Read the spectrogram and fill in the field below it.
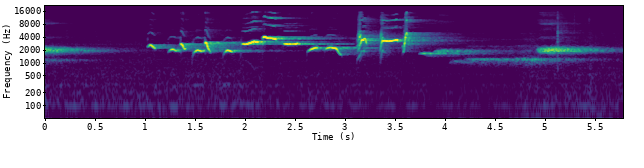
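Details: Morning training song of a white-rumped shama: a quick run of bright chirped and warbled whistles in the middle, framed by longer steady whistled notes, with a low background hum.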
